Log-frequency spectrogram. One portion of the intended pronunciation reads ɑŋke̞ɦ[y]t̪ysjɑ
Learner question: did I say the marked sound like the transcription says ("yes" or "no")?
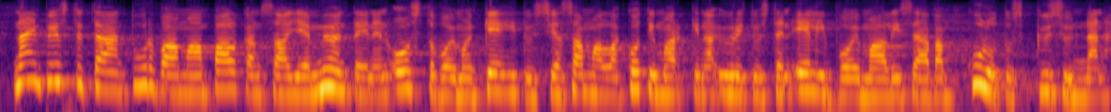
no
